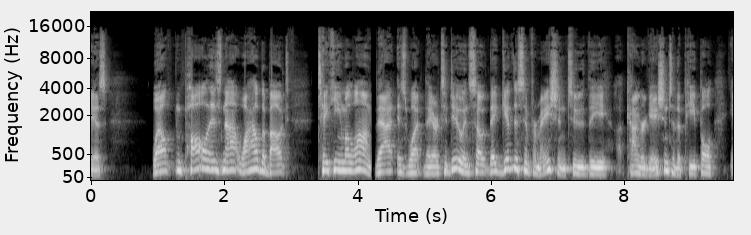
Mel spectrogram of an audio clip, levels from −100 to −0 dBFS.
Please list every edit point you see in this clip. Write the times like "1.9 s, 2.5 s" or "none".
1.3 s, 4.2 s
